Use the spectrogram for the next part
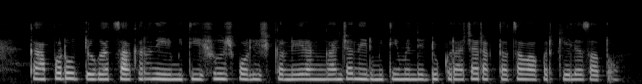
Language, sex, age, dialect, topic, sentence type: Marathi, female, 31-35, Standard Marathi, agriculture, statement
